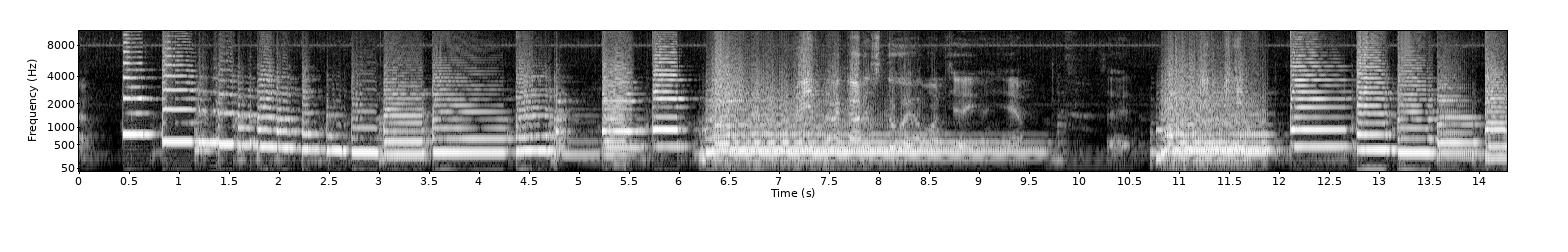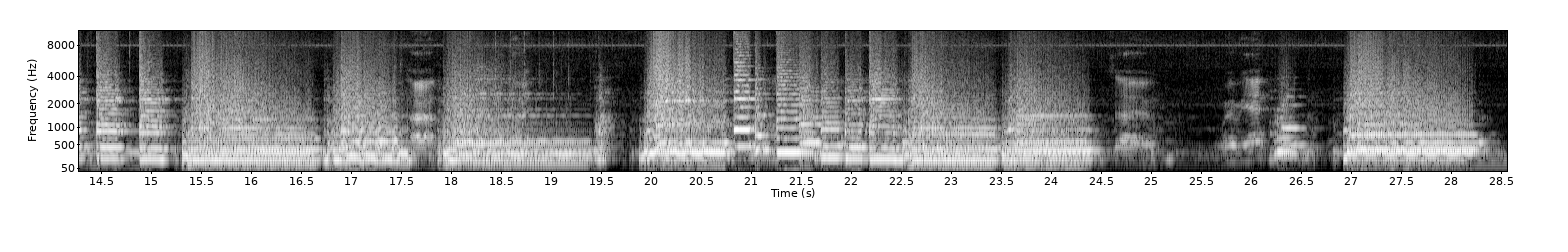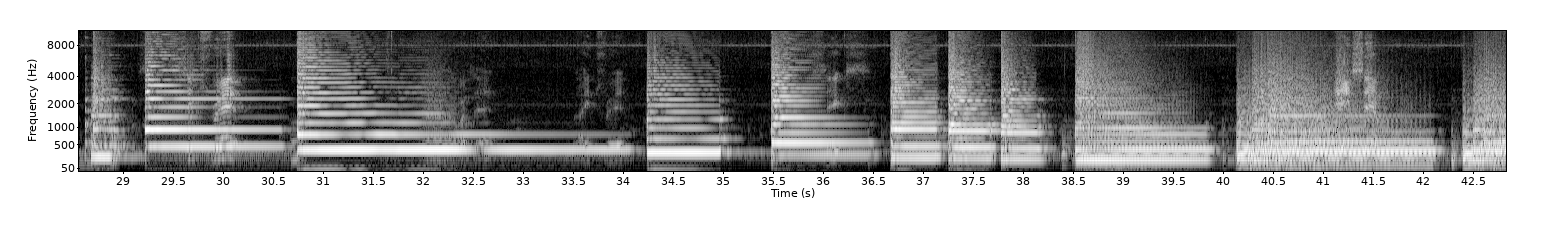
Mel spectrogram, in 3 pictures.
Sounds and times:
Guitar: 0.0s - 42.8s
Inside, small room: 0.0s - 42.8s
Speech: 7.1s - 9.6s, 10.2s - 10.6s, 17.5s - 18.0s, 24.6s - 26.3s, 29.8s - 30.3s, 32.3s - 32.8s, 33.5s - 34.2s, 35.9s - 36.5s, 41.0s - 41.8s.

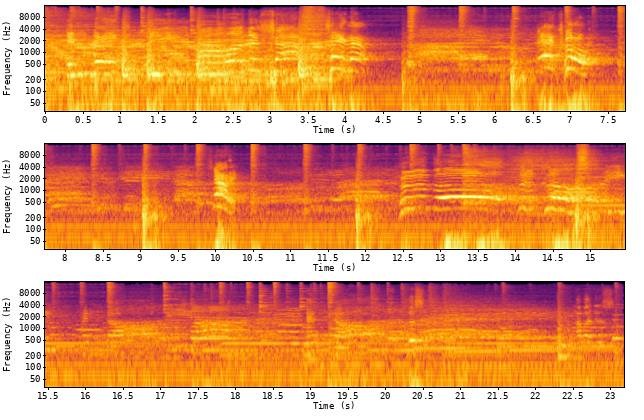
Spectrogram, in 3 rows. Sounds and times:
Music: 0.0s - 3.9s, 4.8s - 23.1s
Male singing: 0.3s - 3.6s, 12.5s - 16.6s, 18.9s - 20.6s.

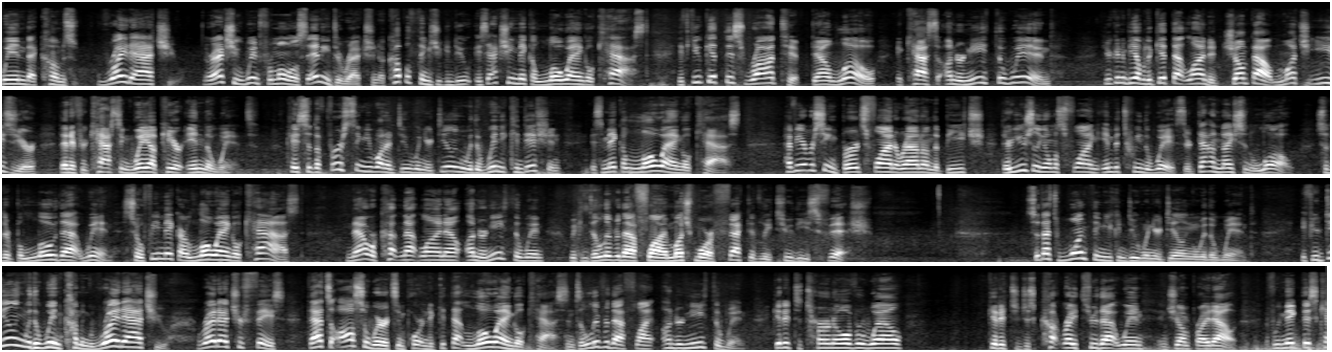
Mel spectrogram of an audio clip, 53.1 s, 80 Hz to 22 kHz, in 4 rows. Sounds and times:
Speech: 0.0s - 35.2s, 36.8s - 48.8s, 49.7s - 53.0s.

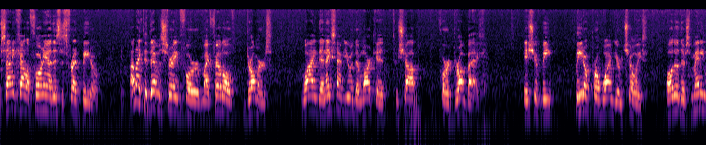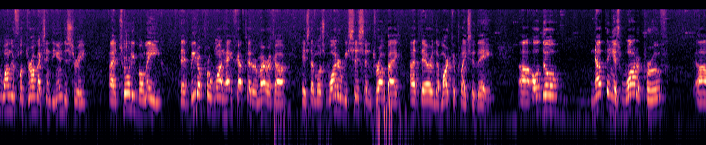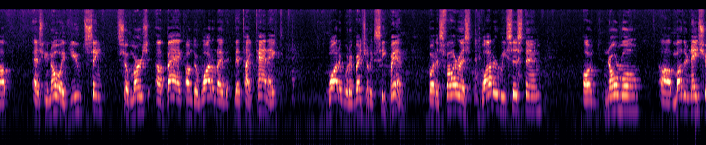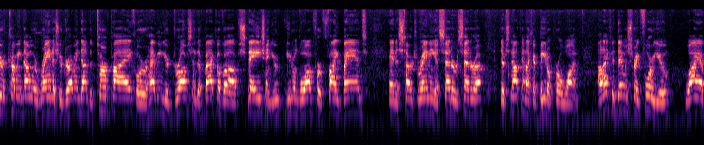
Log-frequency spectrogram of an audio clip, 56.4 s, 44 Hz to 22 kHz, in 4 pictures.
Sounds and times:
Speech: 0.0s - 2.0s, 2.6s - 9.8s, 10.4s - 33.9s, 34.8s - 39.1s, 39.9s - 56.4s.

